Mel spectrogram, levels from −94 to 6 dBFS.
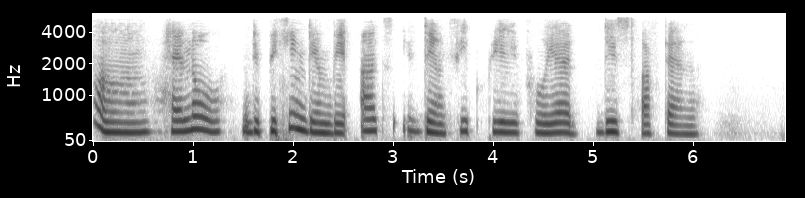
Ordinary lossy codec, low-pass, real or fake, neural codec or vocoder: none; 5.4 kHz; fake; codec, 16 kHz, 1.1 kbps, Voila-Tokenizer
